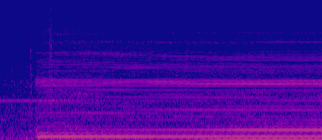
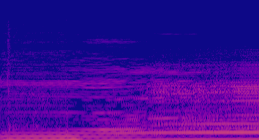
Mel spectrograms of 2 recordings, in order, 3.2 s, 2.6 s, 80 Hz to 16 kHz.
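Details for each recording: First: DeWalt 20V MAX Grabo suction lifter on plywood: vacuum pump hums steadily and never cycles off, holding only 5.3 PSI instead of over 12, as wood grain lets air leak past the seal ring. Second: DeWalt 20V MAX Grabo suction lifter: steady low vacuum-pump motor drone pulling to about -12 PSI, no catching or pulsing, shuts off at target; pump healthy.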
